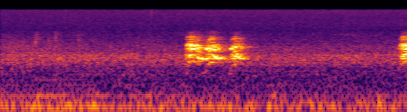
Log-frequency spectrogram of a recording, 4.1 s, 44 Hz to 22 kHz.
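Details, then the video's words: Neighbours' dogs barking, recorded 13 October 2012 shortly before or after 10 AM: quiet hum at first, then a tight burst of three barks near the middle, and another bark starting as the recording ends. "Barking Dogs Loud Neighbors"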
